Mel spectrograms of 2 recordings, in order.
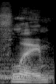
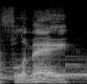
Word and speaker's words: Flamme: Dietra Helena, Dietra Flame, or Flamme, I read recently is how it's pronounced, Princess Orvella Wilson, also formerly Mefford, her birth last name.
